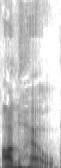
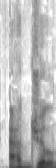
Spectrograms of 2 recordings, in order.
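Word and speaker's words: Ángel: নিচ্ছেন অ্যানুহেল Di Maria অবশ্য বাংলা উচ্চারণটা আনহেল ইংরেজিদের নামের বানানে এঞ্জেল অনেকে উচ্চারণ করেন এঞ্জেল নামেই ডিমারিয়া অ্যাঞ্জেল রূপে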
